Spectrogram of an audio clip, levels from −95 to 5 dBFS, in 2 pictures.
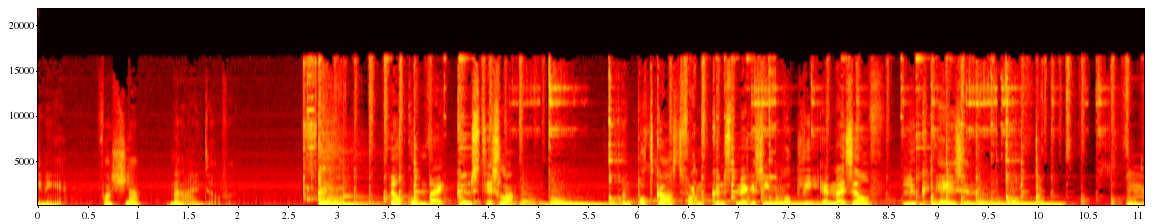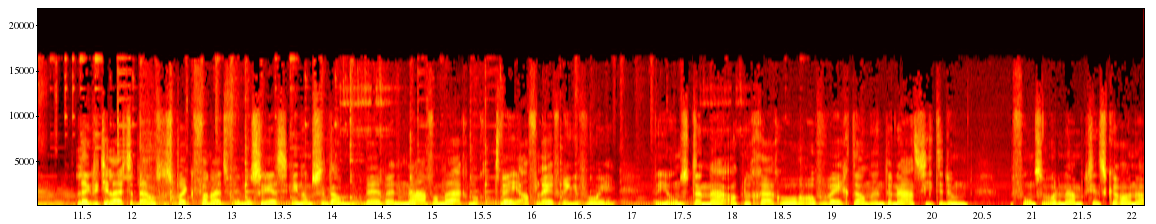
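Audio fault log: throughout, computer activity noise: a faint buzzing chirp pulsing around 150 Hz, roughly 35 dB below the sound, as processor and graphics load shift the shared audio ground.
0.91 s, 3.06 s, 7.38 s, damaged data in a compressed stream: brief squawks or blips where corrupted frames are misread, throwing the decoder off sync until it finds the next header.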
